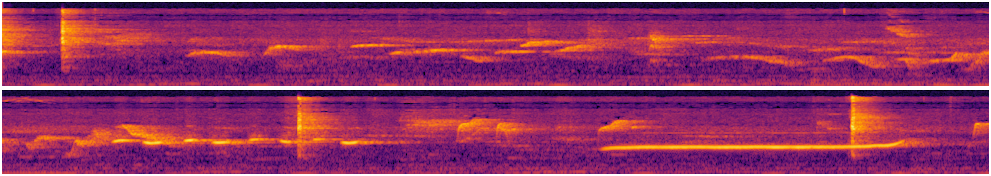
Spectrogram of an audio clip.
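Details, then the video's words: Magpie-robin in full song: a tumbling series of varied whistled and slurred notes with a few sharp clicks, ending in a long, steady, slightly rising whistle held for over a second. "murai avatar"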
